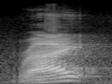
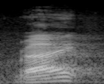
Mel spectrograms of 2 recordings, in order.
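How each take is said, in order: The two takes are said the same way.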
